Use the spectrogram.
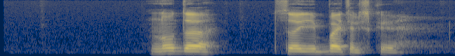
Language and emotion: Russian, angry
